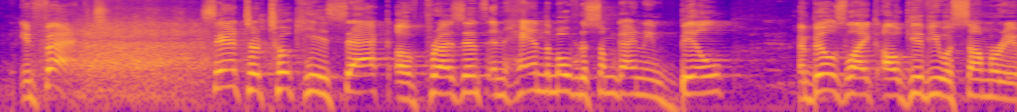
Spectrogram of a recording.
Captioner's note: laughter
